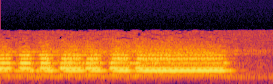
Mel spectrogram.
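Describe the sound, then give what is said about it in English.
A car horn honks in a sustained, blaring tone that pulses a few times before holding steady for about two seconds, then cuts off. No one speaks over it. “Sounded like the horn in our car, boss.”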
